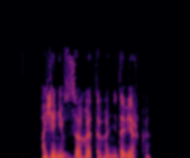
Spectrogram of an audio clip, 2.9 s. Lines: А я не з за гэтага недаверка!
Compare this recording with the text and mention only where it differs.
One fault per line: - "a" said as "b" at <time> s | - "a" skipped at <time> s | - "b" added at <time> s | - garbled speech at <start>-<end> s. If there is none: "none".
none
